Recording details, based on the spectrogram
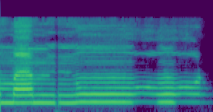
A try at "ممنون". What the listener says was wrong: Nggak boleh ke hidung. Mamnun. Masih. Mamnun.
